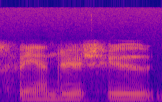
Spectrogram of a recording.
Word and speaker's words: Vanderschuit: My full name, Vandershoot. You probably can't spell that, but LucasVanderschuit. UAT. You would say O-O-T.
